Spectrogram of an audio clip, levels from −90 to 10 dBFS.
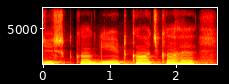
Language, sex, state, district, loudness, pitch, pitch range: Hindi, male, Jharkhand, Deoghar, -15 LUFS, 165 Hz, 160-165 Hz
